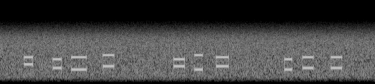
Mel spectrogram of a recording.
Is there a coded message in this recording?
Yes: DTMF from 0.2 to 3.4 s, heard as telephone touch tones, dialled by hand, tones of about 110 ms, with phone line noise. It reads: 0429 738 155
